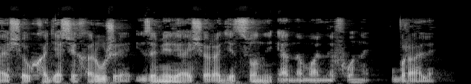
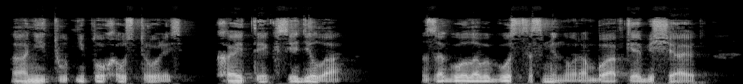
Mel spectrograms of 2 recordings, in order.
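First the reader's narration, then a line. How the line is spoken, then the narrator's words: Sad envious sigh. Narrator (Russian): с грустной завистью вздохнул Зеленый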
